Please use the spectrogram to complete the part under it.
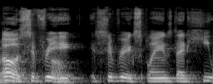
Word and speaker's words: Sifri: Okay, elaborating on the comment of Safira on the uh, Safari. How do you pronounce that? Sifri. Sifri. Thank you.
